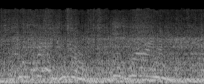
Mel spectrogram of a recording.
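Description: A heavy band playing live and loud: a low, sustained distorted guitar and bass with shouted voices over it.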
